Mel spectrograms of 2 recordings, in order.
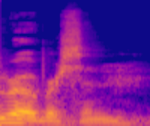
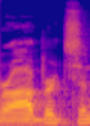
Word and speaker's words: Roberson: i guarantee it matthew roberson this man probably hates my soul on how many times that i mispronounced his name called him robertson a lot robust son leaving the r out but matthew roberson dude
